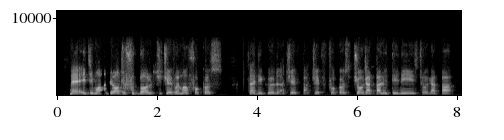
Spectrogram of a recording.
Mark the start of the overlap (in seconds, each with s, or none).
none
